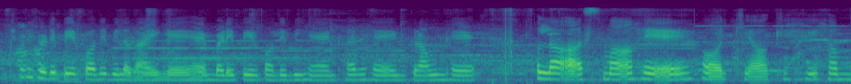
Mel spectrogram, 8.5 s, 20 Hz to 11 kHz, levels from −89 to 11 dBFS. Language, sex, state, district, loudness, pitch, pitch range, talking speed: Hindi, female, Bihar, Muzaffarpur, -20 LUFS, 200 Hz, 185-220 Hz, 150 wpm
